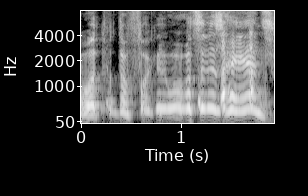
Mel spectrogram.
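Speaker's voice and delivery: shocked, bewildered, stunned tone. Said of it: "I was like".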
